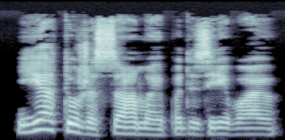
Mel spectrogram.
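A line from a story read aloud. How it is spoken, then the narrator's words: Angry mutter. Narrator (Russian): сердито буркнула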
